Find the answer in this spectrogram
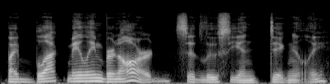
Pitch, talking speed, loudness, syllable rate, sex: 120 Hz, 110 wpm, -18 LUFS, 4.1 syllables/s, male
